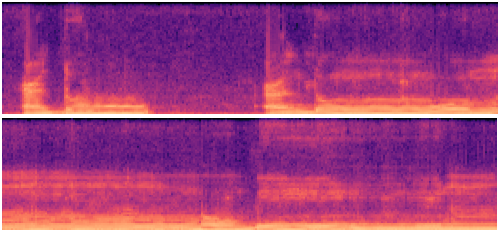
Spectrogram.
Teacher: larikan ke hidung ke hidung ketika mengucapkan aduum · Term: gunah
